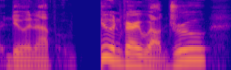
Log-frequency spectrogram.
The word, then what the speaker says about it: Drew: up doing very well Drew your name rhymes with goo this is true very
